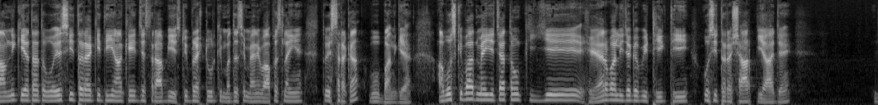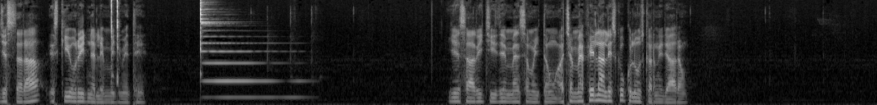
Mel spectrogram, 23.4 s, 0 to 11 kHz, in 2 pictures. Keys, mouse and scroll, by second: 5.5-5.9 scroll up 1, 8.3-9.7 alt+right drag, 10.0-15.0 drag, 15.2-16.3 scroll down 4, 15.8 middle click, 16.3-23.4 drag.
